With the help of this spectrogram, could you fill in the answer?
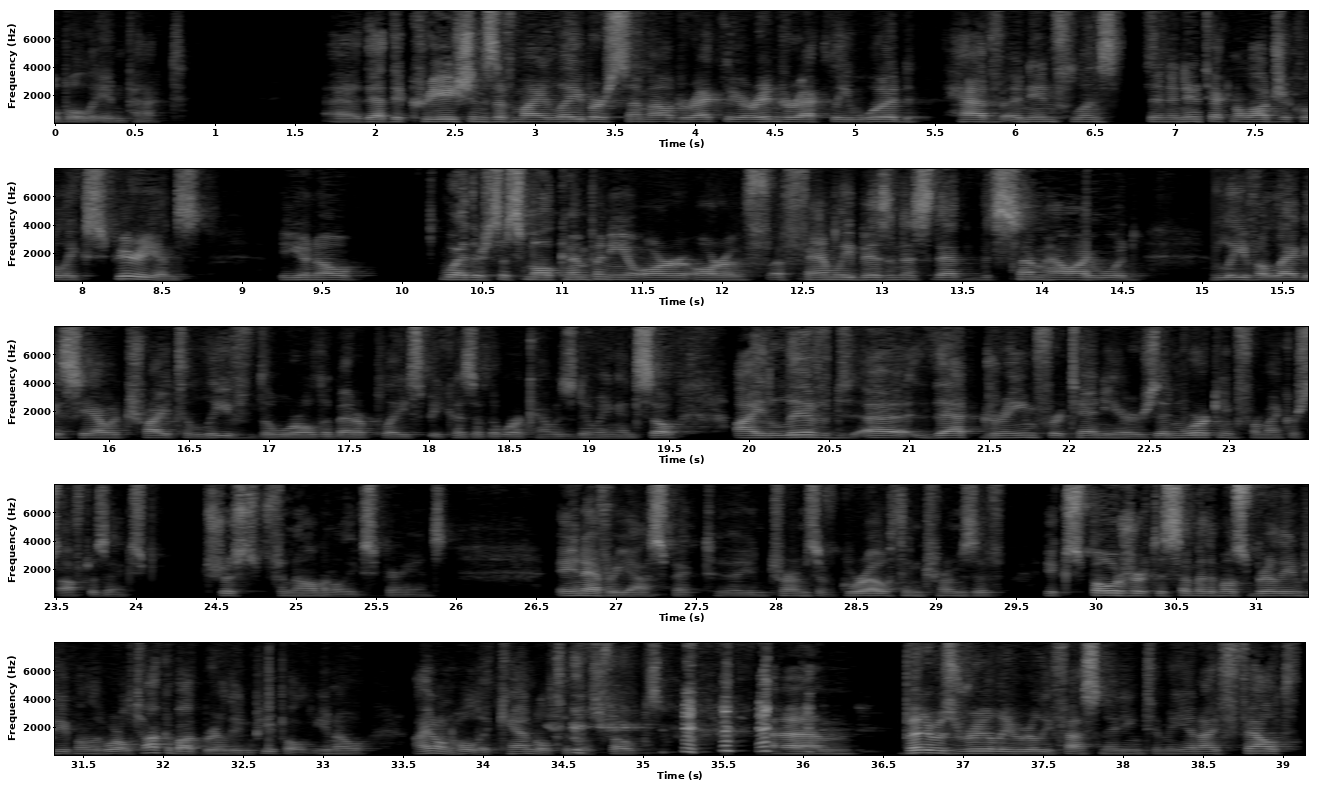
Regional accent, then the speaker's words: southern Portugal, Portugal; first language Portuguese; English is a second language; moved away as an adult; now in United States; I was born and raised in southern Portugal

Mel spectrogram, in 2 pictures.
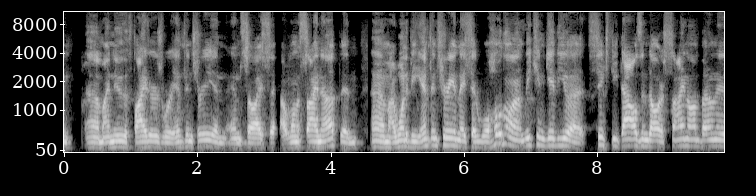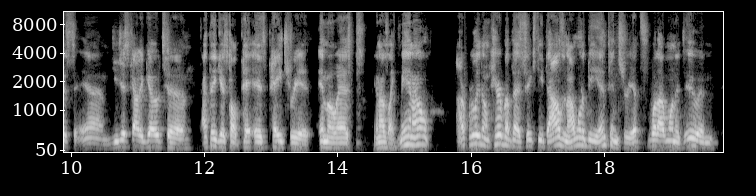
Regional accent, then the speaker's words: Oklahoma, United States; Yeah, I'm from Oklahoma, born and raised.

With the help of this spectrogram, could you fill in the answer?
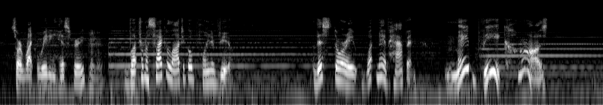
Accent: Ventura County, California, United States; Growing up in Ventura County, California

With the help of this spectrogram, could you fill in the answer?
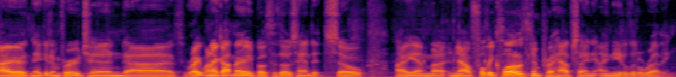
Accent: Thousand Oaks, California, United States; T O, it's a place I was raised

